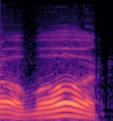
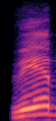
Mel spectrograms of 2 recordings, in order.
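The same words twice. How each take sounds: First: वर said as one short syllable, "var", no glide; वर spoken crisp and short, the right way; correct pronunciation. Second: वेयर voiced as the error students make; wrong pronunciation. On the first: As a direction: say वर like वर in वर वधु. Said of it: "इसका उच्चारण होता है वर". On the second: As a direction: show the wrong वेयर, like in warehouse. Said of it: "वेयर नहीं बोलेंगे". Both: Shown as a demonstration.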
